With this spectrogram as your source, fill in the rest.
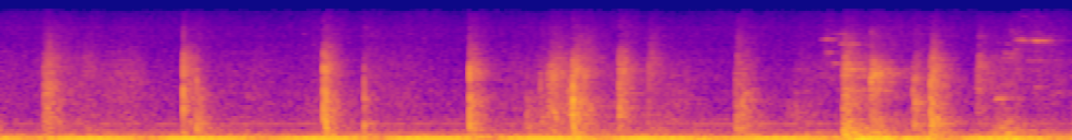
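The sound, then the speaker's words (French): A house door being opened: a series of sharp clicks and knocks, like a latch and handle working, over a steady low hum throughout. “et va ouvrir la porte de la maison.”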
